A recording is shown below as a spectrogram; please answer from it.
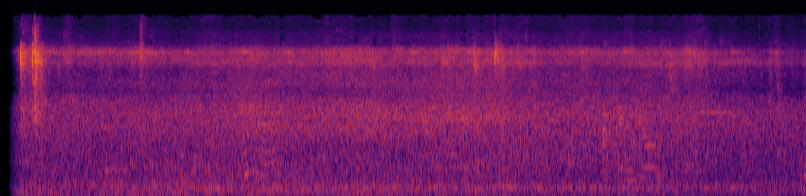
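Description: City street ambience: a steady wash of traffic noise with indistinct voices of people nearby.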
